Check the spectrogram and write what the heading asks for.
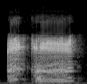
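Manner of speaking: loud nasal "eh-eh" buzz; a loud wrong-answer buzz; mock buzzer. Real, not acted. Mocking rejection of lyrics.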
